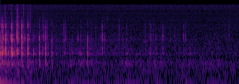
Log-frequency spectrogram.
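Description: A spinning turntable whirs and slowly winds down.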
